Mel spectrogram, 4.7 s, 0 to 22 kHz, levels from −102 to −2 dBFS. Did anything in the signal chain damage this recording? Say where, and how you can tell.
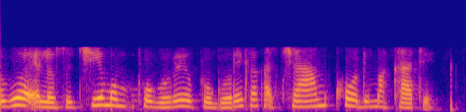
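Yes. Throughout the speech there is a rough, slightly synthetic quality, with nothing audible above 4 kHz. This is codec damage from G.729 coding, which fits an 8 kbit/s stream. Speech is rebuilt from a vocal tract filter, pitch prediction and sparse pulses rather than sent as a waveform.

From 1.24 to 1.36 s the speech smears into a buzzy tone or coloured noise that fades, and stays weak just afterwards. This is VoIP packet loss concealed by the speech codec, consistent with about seven lost 10 ms frames. The decoder extended its last pitch and filter while lowering the gain.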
